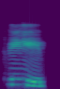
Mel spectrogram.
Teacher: Nah, kan V-nya kan hurufnya kan bibir ya, huruf bibir kalau fa ya. Fa huruf bibir kan? Bertemunya bibir bawah dengan gigi seri atas ya.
